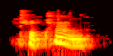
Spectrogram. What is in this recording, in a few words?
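"trepan", British English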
